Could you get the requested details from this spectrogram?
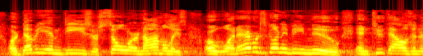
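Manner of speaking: high, loud pulpit delivery; full-force preaching. Acted. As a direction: drive it home from the pulpit.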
